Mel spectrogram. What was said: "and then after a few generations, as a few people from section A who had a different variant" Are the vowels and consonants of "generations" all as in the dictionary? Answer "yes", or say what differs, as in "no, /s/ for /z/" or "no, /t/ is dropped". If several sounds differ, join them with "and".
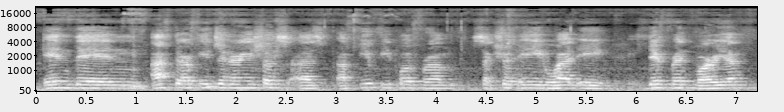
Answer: no, /s/ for /z/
